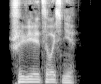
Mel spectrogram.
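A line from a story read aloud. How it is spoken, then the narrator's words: Breathed out. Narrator (Russian): выдохнул Митька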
